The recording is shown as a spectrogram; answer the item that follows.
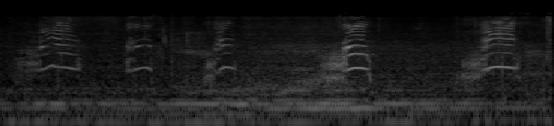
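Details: Male tuxedo cat in Morocco, angry when picked up, meows five times, roughly every one and a half to two seconds. Each meow is a clear, harmonic, slightly bending wail over a steady low hum.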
